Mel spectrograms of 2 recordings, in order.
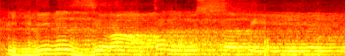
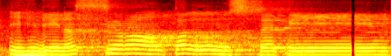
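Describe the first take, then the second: First: Sirat begins with a z-like sound. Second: Sirat begins with a plain, light s sound. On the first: The speaker calls it right. "yang benar pakai zai" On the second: The speaker calls it wrong. "pakai sin hasbuk"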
